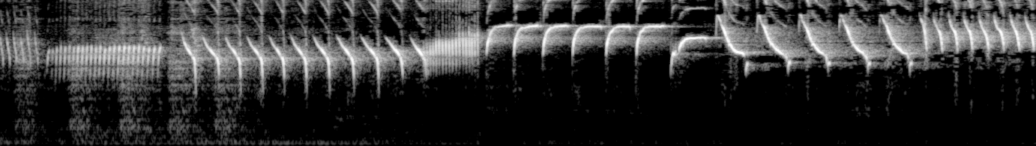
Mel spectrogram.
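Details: Belgian canary in morning song, played to coach young canaries: a short buzzy roll, then fast repeated downslurred whistles changing to new, higher phrases every second or so.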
